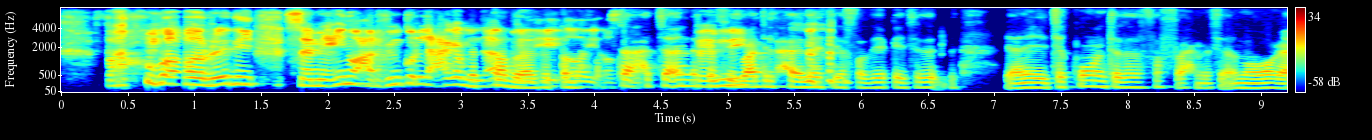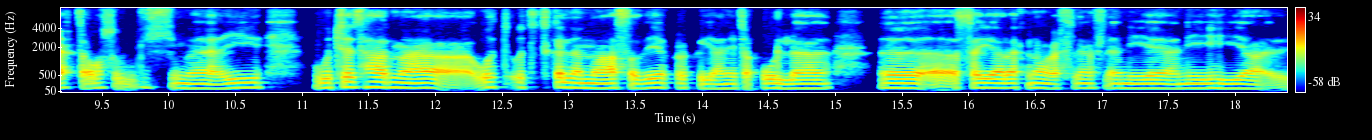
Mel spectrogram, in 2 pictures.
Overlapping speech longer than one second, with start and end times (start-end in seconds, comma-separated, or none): 3.1-4.3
